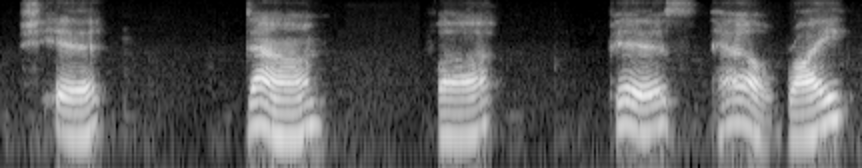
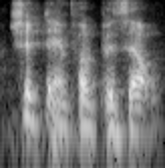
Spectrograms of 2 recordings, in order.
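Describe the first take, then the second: First: Hesitant swearing, one word at a time; Sarah trying to swear. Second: Rattled-off cursing. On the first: Acted. Sarah trying out curses for [name], halting and polite. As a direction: imitate a polite attempt at cursing, questioning lifts. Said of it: "No, Sarah". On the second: Shown as a demonstration. [name] showing Sarah how to cuss, rattled off. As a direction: swear words run together, higher pitched. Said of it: "You're supposed to go".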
